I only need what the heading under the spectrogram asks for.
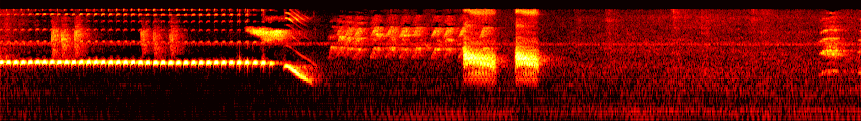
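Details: Sirtu lure song: a two-second rapid, steady high trill dropping away in a steep slur, followed by two short bursts of harsh high chatter and quieter background twitters.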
